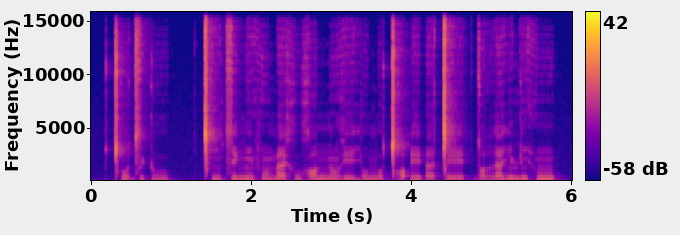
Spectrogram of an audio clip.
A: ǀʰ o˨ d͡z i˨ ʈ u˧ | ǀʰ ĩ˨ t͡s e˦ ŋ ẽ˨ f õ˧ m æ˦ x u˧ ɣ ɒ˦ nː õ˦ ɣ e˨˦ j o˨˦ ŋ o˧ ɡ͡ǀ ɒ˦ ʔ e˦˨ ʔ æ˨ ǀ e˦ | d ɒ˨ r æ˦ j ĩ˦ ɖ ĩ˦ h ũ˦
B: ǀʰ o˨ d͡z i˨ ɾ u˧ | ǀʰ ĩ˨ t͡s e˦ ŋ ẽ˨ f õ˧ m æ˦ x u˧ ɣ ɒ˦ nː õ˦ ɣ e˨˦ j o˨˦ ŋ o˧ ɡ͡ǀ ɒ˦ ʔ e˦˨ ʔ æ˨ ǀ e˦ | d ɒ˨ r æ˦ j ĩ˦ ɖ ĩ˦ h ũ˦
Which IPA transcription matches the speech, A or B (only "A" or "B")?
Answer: A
